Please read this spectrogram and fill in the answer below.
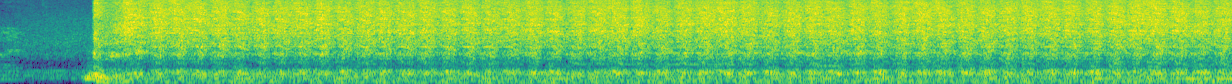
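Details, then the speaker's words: Rebuilt five-cylinder race engine, first start after rebuild while priming for oil pressure: starter spins engine evenly about three beats a second, no knocks or binding; expected to speed up once oil pressure builds. "it'll quicken up in a second watch the second it builds oil pressure you'll hear the engine speed up"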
